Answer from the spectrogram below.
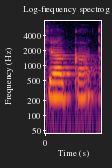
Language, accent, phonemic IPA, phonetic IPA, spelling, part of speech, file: Armenian, Eastern Armenian, /t͡ʃɑˈkɑt/, [t͡ʃɑkɑ́t], ճակատ, noun, Hy-ճակատ.ogg
- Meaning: 1. forehead 2. facade 3. front, battlefront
